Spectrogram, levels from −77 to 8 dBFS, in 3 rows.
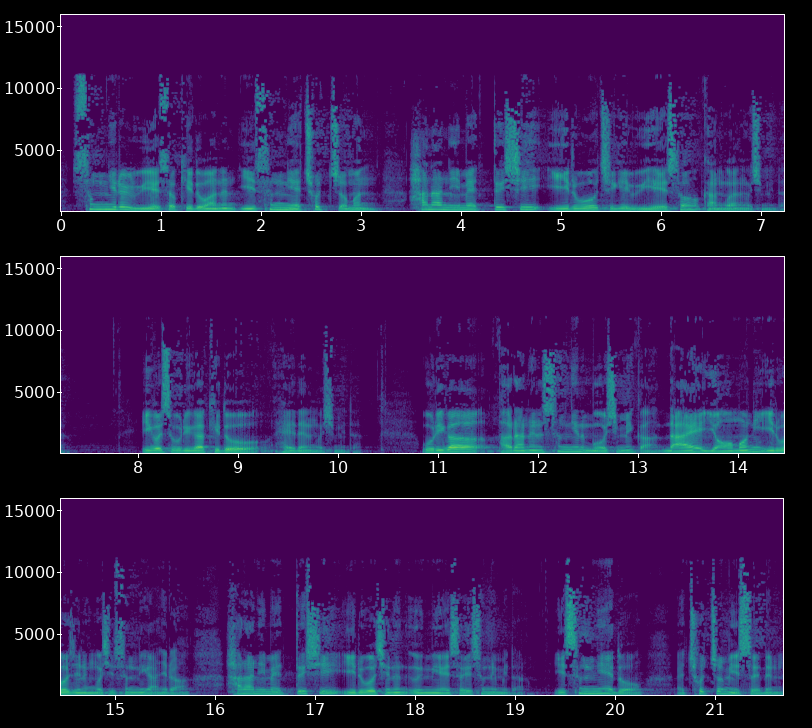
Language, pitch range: Korean, 120-145 Hz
